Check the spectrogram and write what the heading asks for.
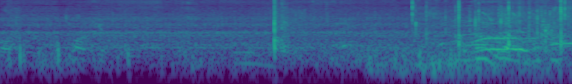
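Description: A baseball pitch hitting the catcher's mitt with a single sharp pop about two seconds in. Near the end comes a loud shouted voice, the home-plate umpire calling a strike, over faint spectator chatter.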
